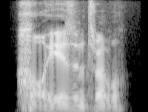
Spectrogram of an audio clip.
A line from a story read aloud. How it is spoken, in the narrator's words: Robert chuckled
